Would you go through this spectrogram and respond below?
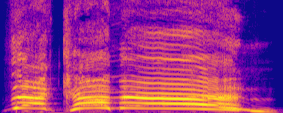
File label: incoming, manager, survivor, voice; Left 4 Dead 2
